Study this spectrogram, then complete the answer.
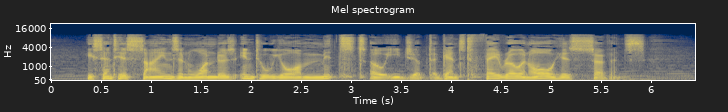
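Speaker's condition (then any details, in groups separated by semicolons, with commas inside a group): No condition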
